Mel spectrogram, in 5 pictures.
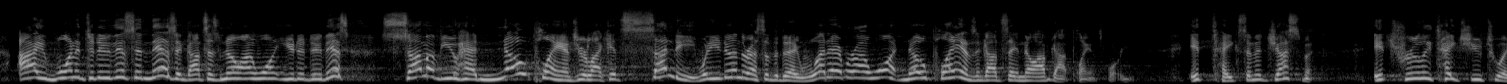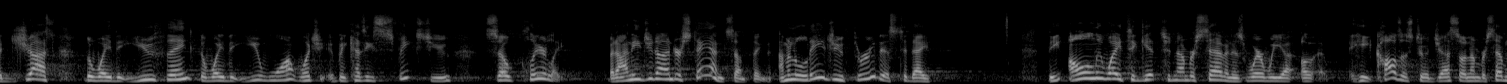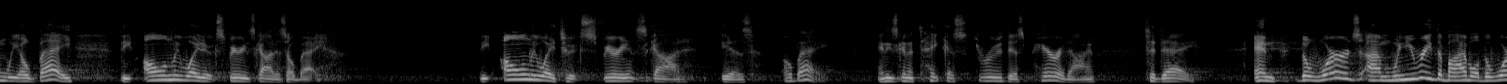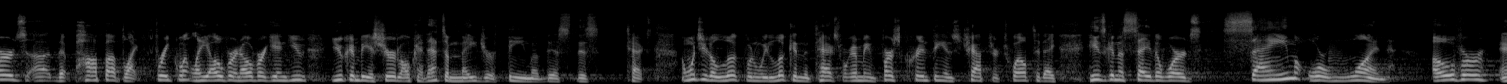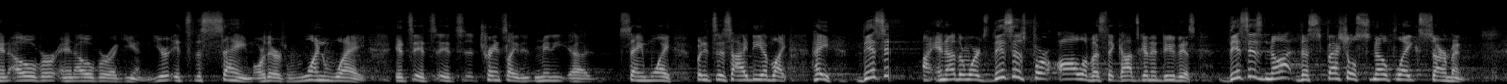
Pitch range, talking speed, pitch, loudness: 170-240 Hz, 205 wpm, 200 Hz, -30 LUFS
